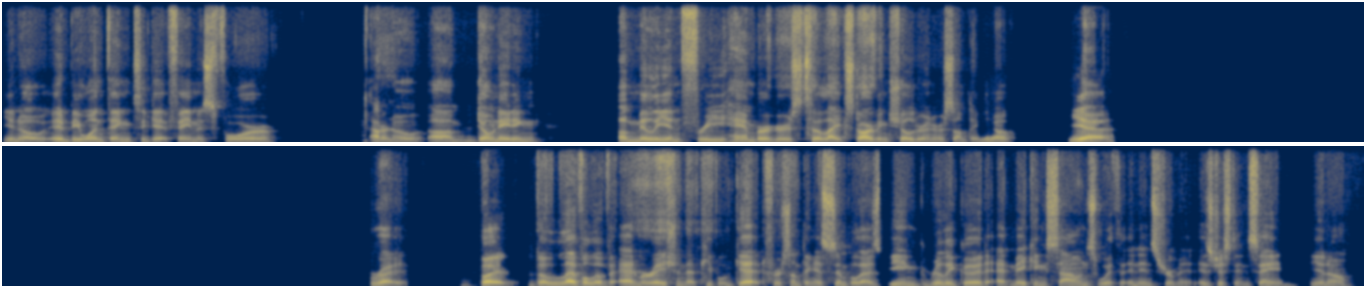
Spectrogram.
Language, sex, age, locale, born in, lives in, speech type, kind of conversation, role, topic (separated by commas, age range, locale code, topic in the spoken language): English, male, 30-34, en-US, United States, United States, conversation, unstructured, none, Would you rather be famous for your talent or for your kindness?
